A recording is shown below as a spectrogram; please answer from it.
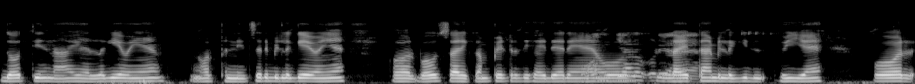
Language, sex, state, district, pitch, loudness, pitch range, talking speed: Hindi, male, Rajasthan, Bikaner, 145 Hz, -16 LUFS, 145-150 Hz, 190 wpm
